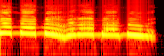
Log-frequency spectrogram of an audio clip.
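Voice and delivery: very high, loud frantic squeal; high-pitched imitation of frightened pleading; panicked surrender. Voices the pinned man giving in.

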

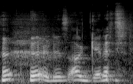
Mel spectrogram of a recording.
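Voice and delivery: high, laughing echo. Retold or imitated. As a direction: laugh through it. Echoes Corey, laughing.

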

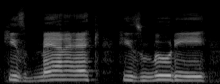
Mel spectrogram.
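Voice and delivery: ordinary talk

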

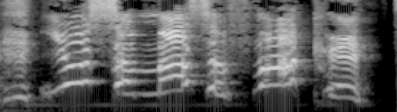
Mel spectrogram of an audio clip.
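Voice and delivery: high, laughing yell from far away; distant yell. Retold or imitated. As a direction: shout it while running off, breaking into laughter. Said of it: "from afar, you just hear".

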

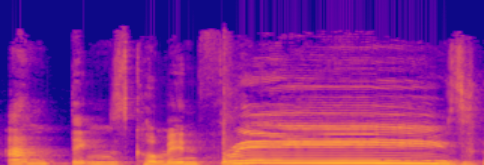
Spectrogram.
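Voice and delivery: slow mock declaration. Mock social media post.

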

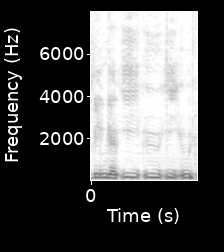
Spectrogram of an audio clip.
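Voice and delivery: "E" then "Oo" with lips spread then rounded, switching back and forth; vowel demo. Shown as a demonstration. Coach shows the lip cheat by switching "E" and "Oo". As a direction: alternate "E" and "Oo" by moving the lips. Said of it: "So if you go E or Oo, if you move your lips".

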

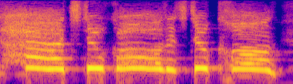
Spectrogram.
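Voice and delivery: very high, loud freezing wail; hammed-up falsetto distress; mock panicked shriek. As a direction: shriek as the icy water hits. Imitating client shrieking in cold shower.

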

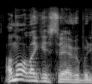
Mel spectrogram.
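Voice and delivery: normal talking voice

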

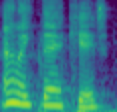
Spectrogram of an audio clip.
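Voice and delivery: high, short mock Mancunian; punchy Mancunian impression, pitched well up; Mancunian accent. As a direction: imitate a Mancunian character. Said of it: "And then the Mank was more like".

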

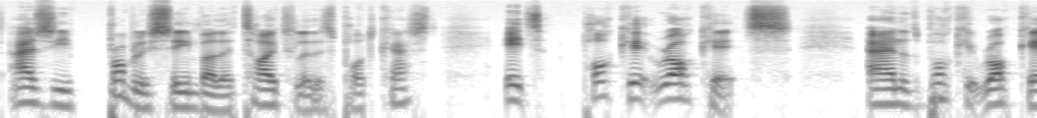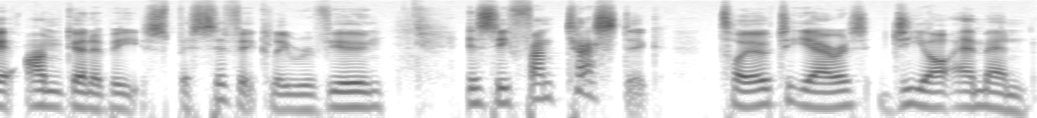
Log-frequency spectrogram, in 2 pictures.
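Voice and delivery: ordinary delivery

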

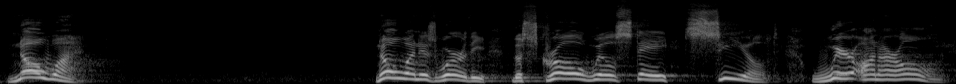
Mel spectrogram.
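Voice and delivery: solemn pulpit proclamation; emphatic preaching. Acted. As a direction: proclaim it to the whole hall. Preacher declares verdict.

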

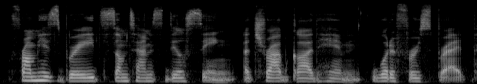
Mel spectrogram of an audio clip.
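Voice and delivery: soft, hushed poem reading; quiet poetry reading. Acted. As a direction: read it near a whisper. Reads second poem aloud.

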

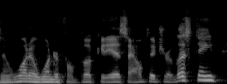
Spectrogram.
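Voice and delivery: ordinary delivery

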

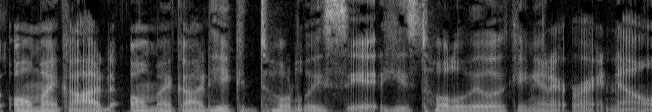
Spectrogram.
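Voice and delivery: fast, hushed panic; panicked. Retold or imitated. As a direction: rush it out, panicking under your breath. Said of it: "I'm fucking panicking".

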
